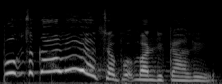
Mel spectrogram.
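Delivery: mock child whining for a bath in the river. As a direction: beg mom like a sick little kid. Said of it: "Ngerengek-ngerengek".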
